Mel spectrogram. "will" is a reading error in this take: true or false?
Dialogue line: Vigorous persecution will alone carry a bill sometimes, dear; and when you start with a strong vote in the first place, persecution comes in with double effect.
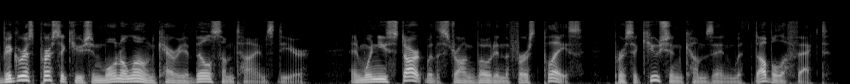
true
